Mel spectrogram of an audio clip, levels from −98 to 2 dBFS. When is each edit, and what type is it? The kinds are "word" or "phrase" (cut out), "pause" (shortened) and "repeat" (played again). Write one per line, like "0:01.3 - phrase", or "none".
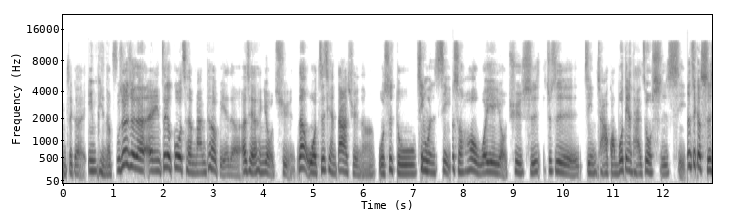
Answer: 0:01.0 - word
